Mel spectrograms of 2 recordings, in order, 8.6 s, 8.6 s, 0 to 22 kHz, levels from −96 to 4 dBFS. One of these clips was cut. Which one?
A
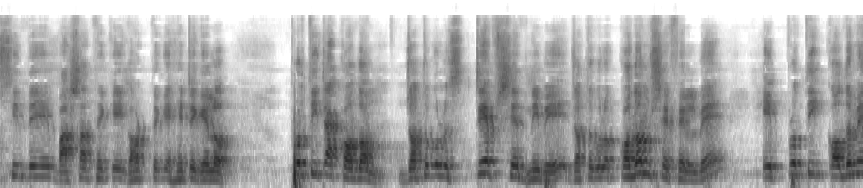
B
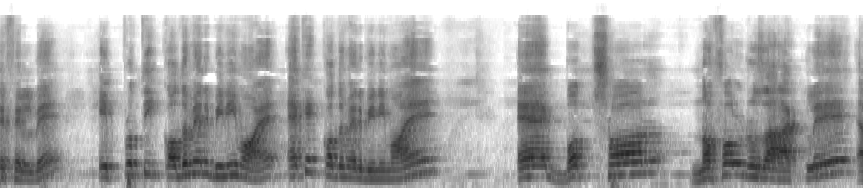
A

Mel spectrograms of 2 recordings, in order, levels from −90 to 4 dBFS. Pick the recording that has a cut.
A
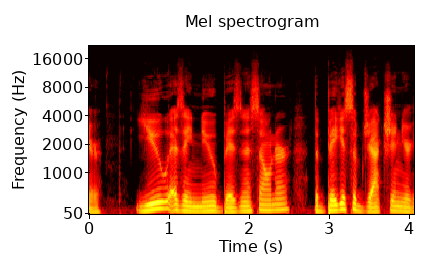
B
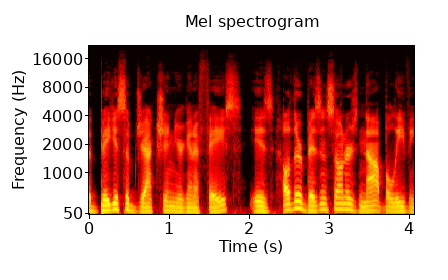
B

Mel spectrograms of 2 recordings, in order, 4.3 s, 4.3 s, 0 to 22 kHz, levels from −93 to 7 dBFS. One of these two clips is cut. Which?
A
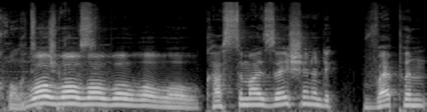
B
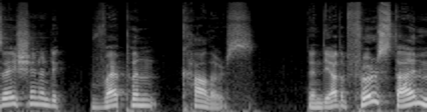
B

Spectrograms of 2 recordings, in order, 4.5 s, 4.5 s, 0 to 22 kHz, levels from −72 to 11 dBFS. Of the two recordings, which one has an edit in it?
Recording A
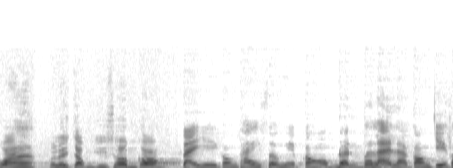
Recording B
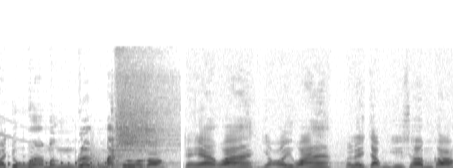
B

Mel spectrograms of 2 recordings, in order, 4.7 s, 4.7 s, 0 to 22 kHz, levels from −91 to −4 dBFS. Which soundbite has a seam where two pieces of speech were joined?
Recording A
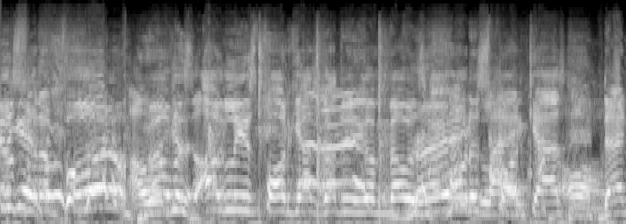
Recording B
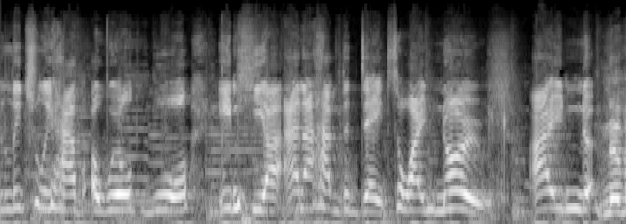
A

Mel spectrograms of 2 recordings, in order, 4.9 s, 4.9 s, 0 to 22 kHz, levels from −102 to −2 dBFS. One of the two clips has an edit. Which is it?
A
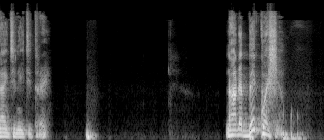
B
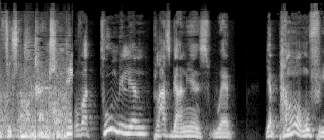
B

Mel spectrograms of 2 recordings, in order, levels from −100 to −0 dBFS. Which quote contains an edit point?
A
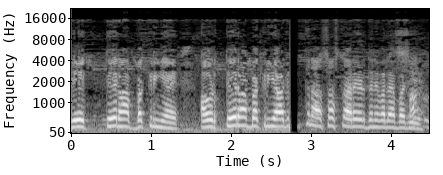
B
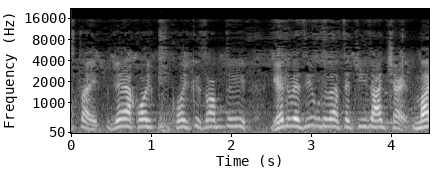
A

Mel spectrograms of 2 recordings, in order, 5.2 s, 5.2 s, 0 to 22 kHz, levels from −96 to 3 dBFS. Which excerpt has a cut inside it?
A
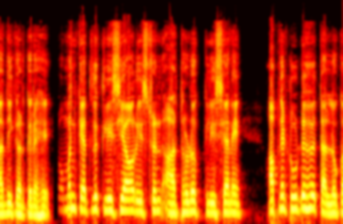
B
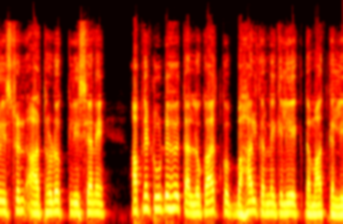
A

